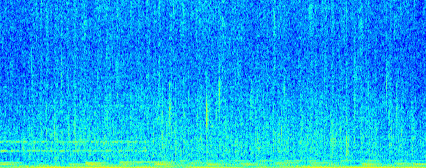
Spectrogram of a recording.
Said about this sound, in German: Du gehst nun weiter und kommst an einem Wasserfall an.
